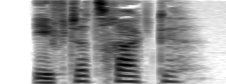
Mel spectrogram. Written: eftertragte

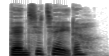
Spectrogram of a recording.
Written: danseteater

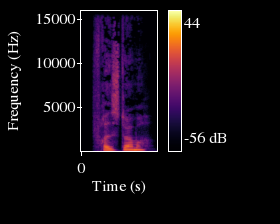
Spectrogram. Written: fredsdommer

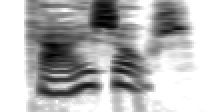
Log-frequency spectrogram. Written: karrysovs

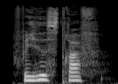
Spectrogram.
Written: frihedsstraf

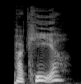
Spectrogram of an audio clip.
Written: parkere

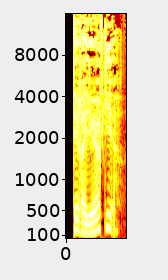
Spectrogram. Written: derailleurgear

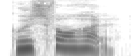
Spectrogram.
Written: gudsforhold

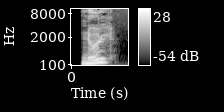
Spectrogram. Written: nul

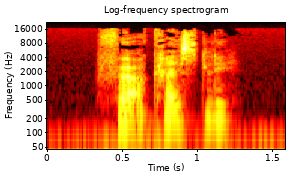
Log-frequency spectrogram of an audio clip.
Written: førkristelig

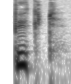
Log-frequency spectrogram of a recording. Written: bygd

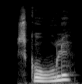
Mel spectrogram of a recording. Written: skole

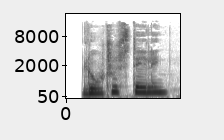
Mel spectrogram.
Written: lotusstilling

